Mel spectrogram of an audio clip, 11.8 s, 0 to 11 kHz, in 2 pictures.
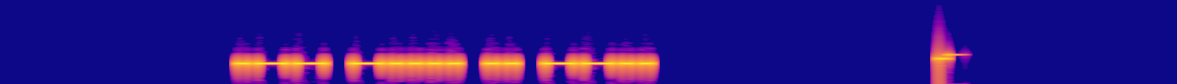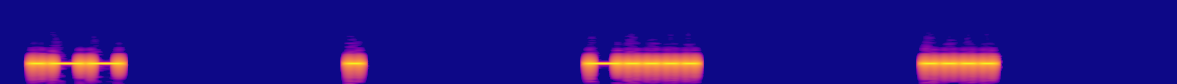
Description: Morse code, heard as a keyed tone, about 25 wpm, spaced as for 11 wpm, 700 Hz. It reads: W6IZ WE6H
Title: USA Call Signs - 4 Characters - 8x Character Spacing - 25wpm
